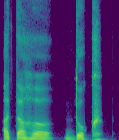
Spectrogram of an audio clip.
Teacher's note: विसर्ग का उच्चारण एक झटकेदार ह के समान होता है और यह ध्वनि में एक गहरा ठहराव या भारीपन ले आता है।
